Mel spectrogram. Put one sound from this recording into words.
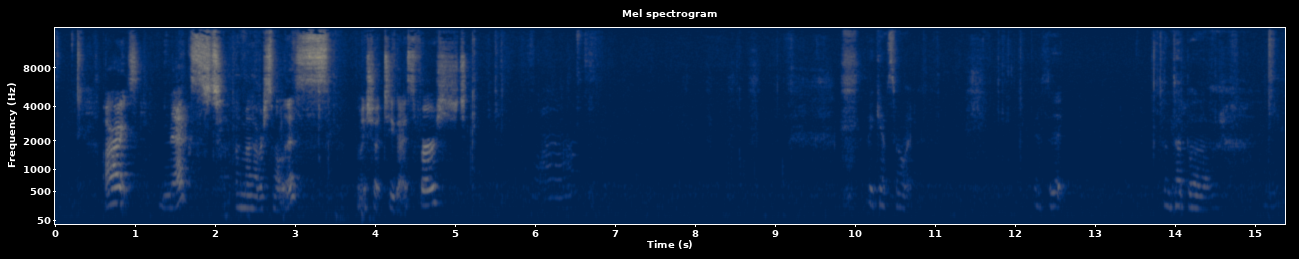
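A second teenage girl talks and giggles close by.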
